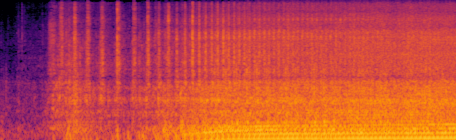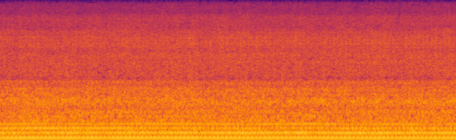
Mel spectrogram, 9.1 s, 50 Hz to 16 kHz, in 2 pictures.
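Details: Toro Recycler 22-inch push mower, Briggs & Stratton 190cc, restarted after a 10–15 minute AMSOIL Power Foam carburetor soak: pull start, a few catches, then a steady, even single-cylinder drone; smoke burned off, runs healthy.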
